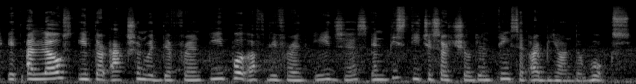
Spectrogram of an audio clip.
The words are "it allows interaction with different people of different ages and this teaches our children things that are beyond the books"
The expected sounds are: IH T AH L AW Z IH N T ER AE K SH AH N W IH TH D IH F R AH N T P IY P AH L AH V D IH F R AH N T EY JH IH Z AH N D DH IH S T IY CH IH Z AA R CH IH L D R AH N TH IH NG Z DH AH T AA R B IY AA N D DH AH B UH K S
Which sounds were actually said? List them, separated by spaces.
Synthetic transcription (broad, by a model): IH T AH L AW S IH N T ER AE K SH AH N W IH D IH F R AH N T P IY P AH L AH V D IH F R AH N T EY JH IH S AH N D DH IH S T IY CH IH S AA W CH IH L D R AH N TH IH NG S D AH T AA R B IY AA N D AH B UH K S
